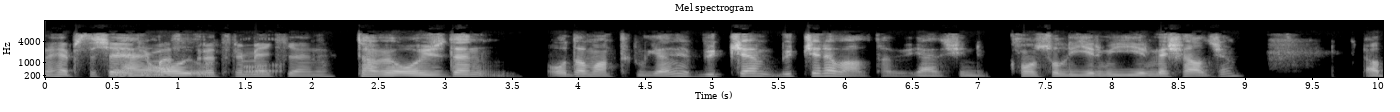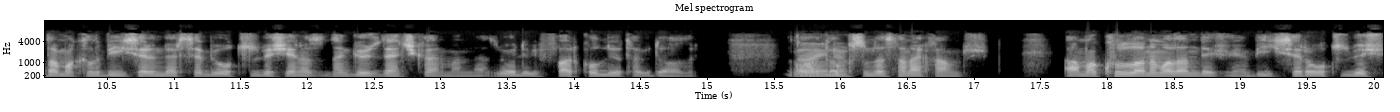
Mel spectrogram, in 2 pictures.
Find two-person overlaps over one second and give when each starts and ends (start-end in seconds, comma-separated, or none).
0.5-1.8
